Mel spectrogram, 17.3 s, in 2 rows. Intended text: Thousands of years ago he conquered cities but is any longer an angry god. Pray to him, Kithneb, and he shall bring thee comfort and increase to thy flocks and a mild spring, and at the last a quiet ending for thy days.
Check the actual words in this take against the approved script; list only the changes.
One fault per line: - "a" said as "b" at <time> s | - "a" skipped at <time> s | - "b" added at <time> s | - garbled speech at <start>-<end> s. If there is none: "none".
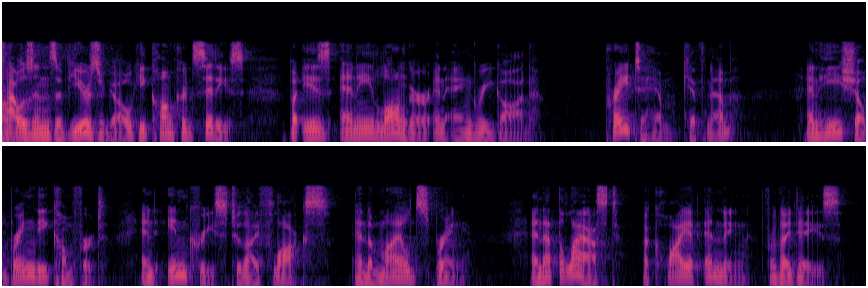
none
